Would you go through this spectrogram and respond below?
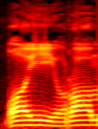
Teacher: dibaca tafkhim, dibaca tebal. Sehingga pangkal lidah kita naik terangkat ke atas, tebalkan huruf ro-nya.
